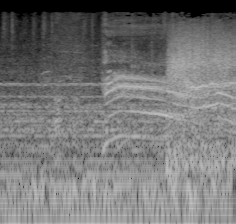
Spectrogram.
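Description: Cartoon soundtrack: a character lets out a long, loud yell starting about a second in, over a faint background score. A loud rushing noise, like an energy blast, joins it near the end.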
